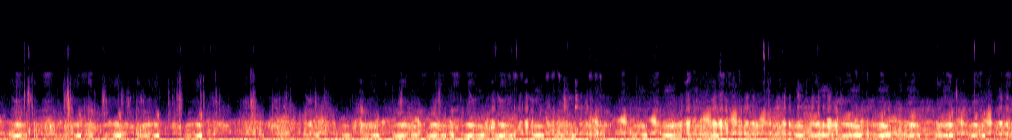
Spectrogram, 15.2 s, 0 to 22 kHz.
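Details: Frogs, among them Japanese tree frogs, black-spotted pond frogs, wrinkled frogs, Schlegel's green tree frogs and forest green tree frogs, in lotus rice paddies by a country road in Echizen, Fukui, 12 June 2021: dense, steady pulsing chorus of croaks.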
